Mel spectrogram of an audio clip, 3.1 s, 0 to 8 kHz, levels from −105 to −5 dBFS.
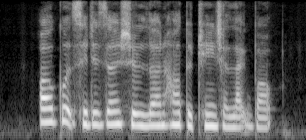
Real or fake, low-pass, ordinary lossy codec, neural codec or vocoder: fake; none; none; codec, 16 kHz, 4 kbps, FreqCodec, larger model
